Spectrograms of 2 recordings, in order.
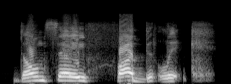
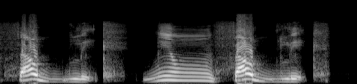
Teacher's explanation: Bod is a thick letter. It comes from the side of your tongue. It's not a dal.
